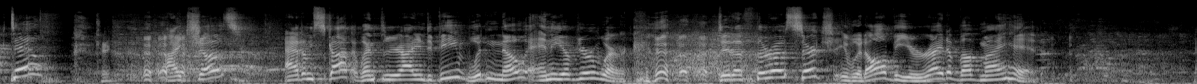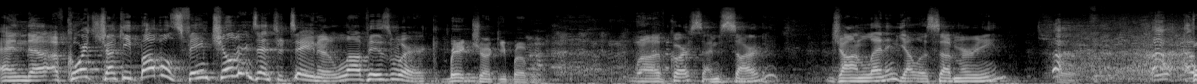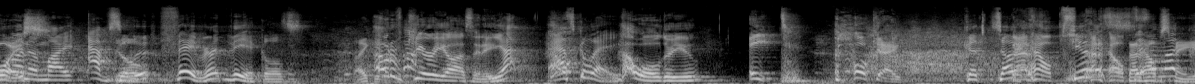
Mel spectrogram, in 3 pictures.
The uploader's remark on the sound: Recorded live at the Bell House in Brooklyn, NY.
